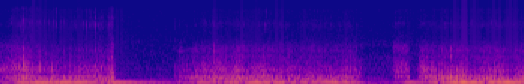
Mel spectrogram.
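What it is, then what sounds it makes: Foam microphone windscreen being scratched. Long bare nails scratch both sides of a grey foam microphone windscreen in close-up, making a soft, slow, muffled rustling scrape over a steady low hum. The scratching comes in bursts separated by brief quieter pauses.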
